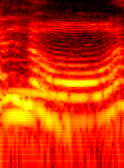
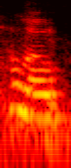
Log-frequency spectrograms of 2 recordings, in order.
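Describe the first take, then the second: First: The words are stretched out and drawn long. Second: The words are said at normal length. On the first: "you just have to elongate your words" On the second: "instead of saying"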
